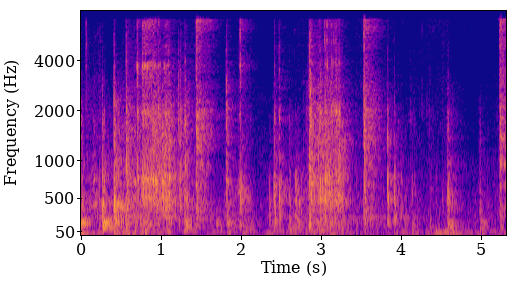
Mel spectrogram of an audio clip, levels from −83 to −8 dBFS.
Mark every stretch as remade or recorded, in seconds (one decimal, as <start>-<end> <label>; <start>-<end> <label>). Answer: 0.0-0.8 recorded; 0.8-3.0 remade; 3.0-5.3 recorded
